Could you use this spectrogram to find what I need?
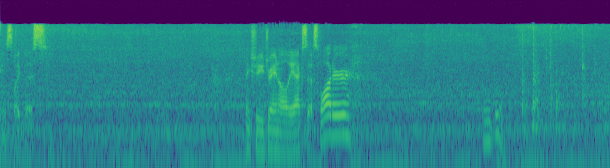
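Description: A metal strainer clinks against a pot.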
